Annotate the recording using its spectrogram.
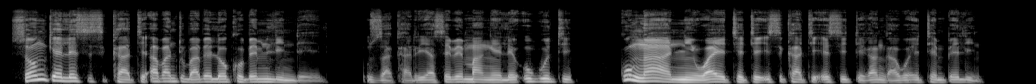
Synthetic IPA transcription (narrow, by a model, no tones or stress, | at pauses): sɔŋkʼɛlesisi̥kʰatʰiʔaβantʼuβaβɛlɔkʰɔβem̩lindʱɛlɛ | ṵzakʰarijasɛβɛmaŋɛlɛʔuɣutʰi | ɣuŋaniwajɛtʰɛtʰɛisikʰatʰiesid̥ʱɛɣaŋaɣɔɛtʰɛmpʼeliːni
